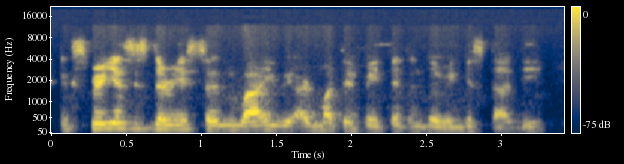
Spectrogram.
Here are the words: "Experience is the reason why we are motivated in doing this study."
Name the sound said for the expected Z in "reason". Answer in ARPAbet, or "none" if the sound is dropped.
S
